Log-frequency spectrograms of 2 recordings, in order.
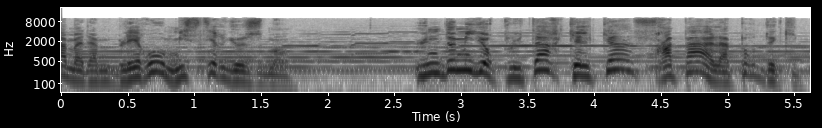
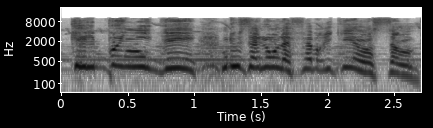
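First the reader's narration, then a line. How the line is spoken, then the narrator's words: Very enthusiastic exclamation. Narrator (French): s'écria Kipik, très enthousiaste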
